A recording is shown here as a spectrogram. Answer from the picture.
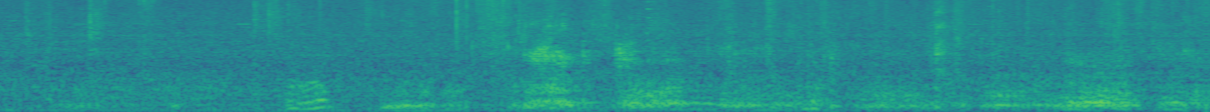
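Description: Bichon puppies vocalizing as they play-fight, a string of short low calls starting about one and a half seconds in, with scattered soft clicks.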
